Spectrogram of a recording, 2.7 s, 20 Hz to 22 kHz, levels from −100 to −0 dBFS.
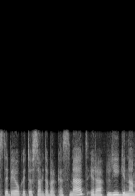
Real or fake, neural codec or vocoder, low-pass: fake; codec, 16 kHz, 0.5 kbps, X-Codec, HuBERT features, trained on LibriSpeech; 7.2 kHz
